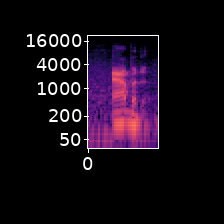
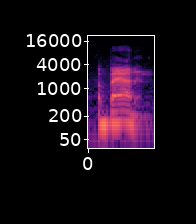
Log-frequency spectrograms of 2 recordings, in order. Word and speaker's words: Abaddon: You can also look at my video whenever I pronounce Abaddon, or Abaddon.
